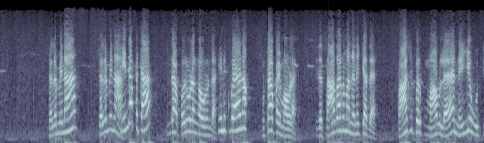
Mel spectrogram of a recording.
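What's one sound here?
An elderly woman speaks loudly and scoldingly, close by.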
